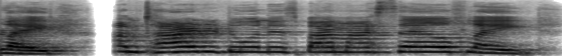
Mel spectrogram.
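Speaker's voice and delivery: high, hurt lament; retold crying complaint. Daughter retelling how she cried to dad, high-pitched lament. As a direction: plead as if worn out, without real tears. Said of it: "Like, I'm just crying".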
